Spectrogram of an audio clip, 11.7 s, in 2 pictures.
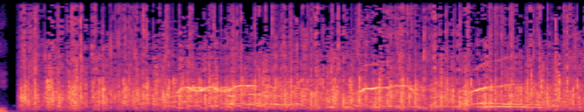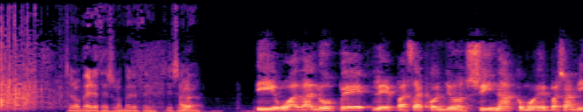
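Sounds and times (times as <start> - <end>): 
speech: 0.0 - 0.2, 6.5 - 11.6
crowd applause sound effect: 0.0 - 6.5
faint whistles and cheers: 1.6 - 6.3.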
